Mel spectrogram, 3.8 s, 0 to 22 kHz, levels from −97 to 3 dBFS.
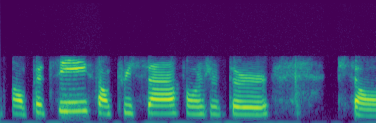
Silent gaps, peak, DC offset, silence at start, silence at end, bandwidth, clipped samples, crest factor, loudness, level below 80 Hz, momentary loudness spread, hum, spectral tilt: none; 0 dBFS; under 0.1%; 0.1 s; 0 s; 4 kHz; under 0.1%; 14 dB; -14 LUFS; -80 dBFS; 12 LU; none; -7 dB/octave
